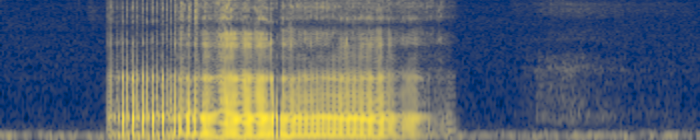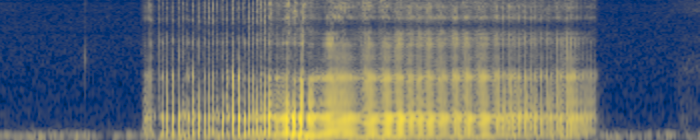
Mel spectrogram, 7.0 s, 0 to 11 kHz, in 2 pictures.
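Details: 3-year-old Cavalier King Charles Spaniel asleep, snoring loud enough that callers mistake it for a train, vacuum or chainsaw: two long tonal rattling snores about four seconds apart, roughly 16 breaths a minute; snoring.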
